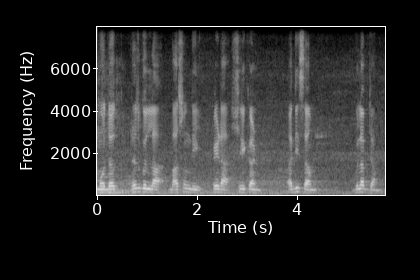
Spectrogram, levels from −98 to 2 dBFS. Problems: constant background noise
